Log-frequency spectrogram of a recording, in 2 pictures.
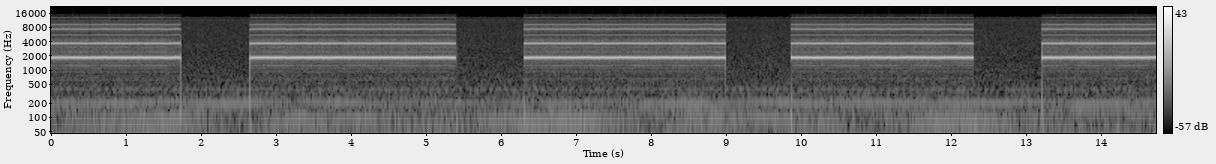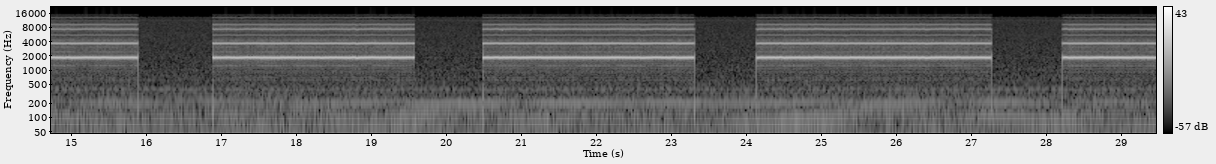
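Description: Broadcast close-down tone from a television station's end-of-programme card: a steady, high-pitched buzzy tone that sounds for nearly three seconds, breaks off for under a second, and repeats about eight times, over a faint low hum.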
